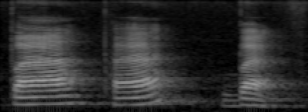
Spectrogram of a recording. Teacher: ओष्ठ मतलब ओठ से जो बोले जाते हैं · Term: ओष्ठ वर्ग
